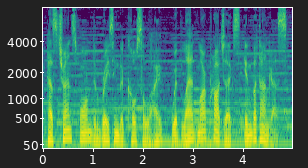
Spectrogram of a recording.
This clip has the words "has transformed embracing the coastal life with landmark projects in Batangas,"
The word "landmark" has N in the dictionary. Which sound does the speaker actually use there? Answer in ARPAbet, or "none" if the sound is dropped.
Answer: none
